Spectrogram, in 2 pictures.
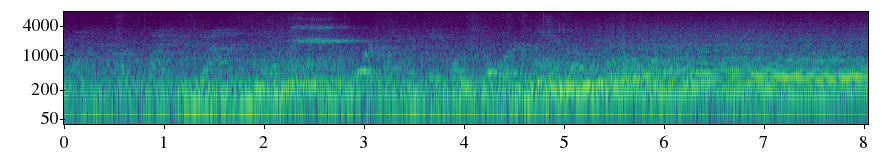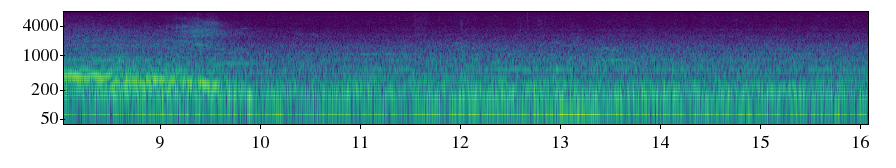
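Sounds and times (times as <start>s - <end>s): car engine revving: 1.0s - 10.8s.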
